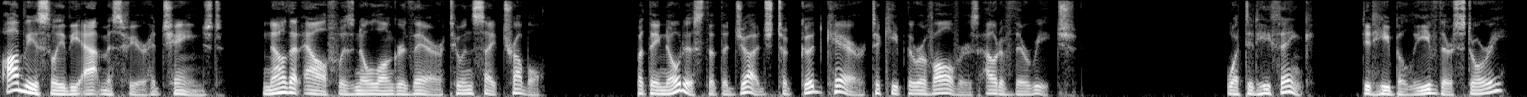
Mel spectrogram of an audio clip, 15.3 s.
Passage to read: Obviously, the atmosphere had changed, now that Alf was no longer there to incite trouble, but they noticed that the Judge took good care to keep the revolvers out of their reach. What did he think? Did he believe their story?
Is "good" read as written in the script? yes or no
yes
